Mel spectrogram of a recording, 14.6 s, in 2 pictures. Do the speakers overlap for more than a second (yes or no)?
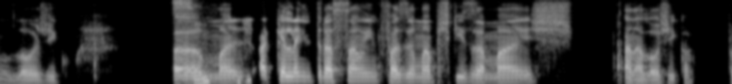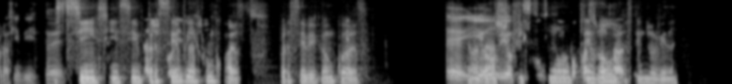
yes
